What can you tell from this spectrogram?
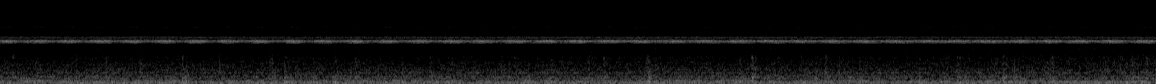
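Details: At Lake Arrowhead, California, crickets keep up a constant high-pitched pulsing chirp with a faint higher overtone, unbroken from start to end, with a low background hum beneath.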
